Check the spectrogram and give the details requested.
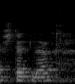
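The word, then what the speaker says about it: Staedtler: You get a beautiful set of Städtler. I think that's how you say it. Yeah, Städtler.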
